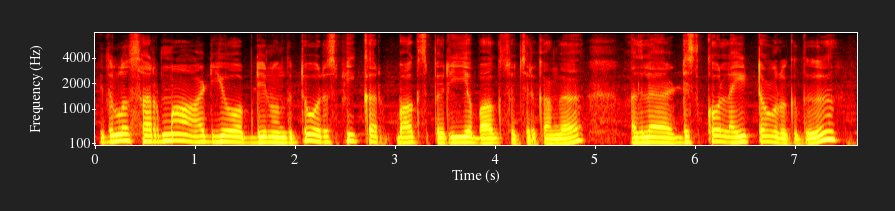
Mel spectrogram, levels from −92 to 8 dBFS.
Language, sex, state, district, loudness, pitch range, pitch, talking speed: Tamil, male, Tamil Nadu, Kanyakumari, -13 LUFS, 125-155 Hz, 135 Hz, 110 wpm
